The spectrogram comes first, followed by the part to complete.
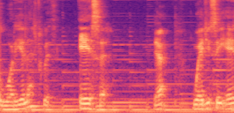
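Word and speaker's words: hacer: look at that verb the H is silent so what are you left with Asa yeah where do you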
